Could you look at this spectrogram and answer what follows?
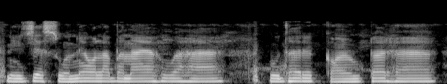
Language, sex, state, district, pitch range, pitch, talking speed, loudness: Hindi, male, Jharkhand, Palamu, 140-145 Hz, 140 Hz, 135 wpm, -14 LUFS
